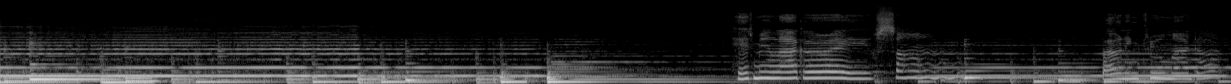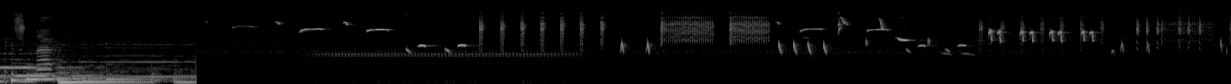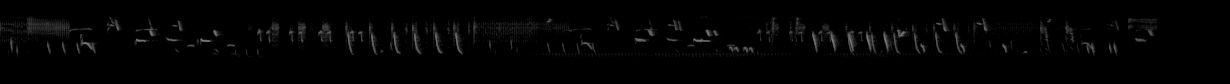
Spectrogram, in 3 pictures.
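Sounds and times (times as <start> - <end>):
small birds chirping and trilling: 14.3 - 36.2.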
